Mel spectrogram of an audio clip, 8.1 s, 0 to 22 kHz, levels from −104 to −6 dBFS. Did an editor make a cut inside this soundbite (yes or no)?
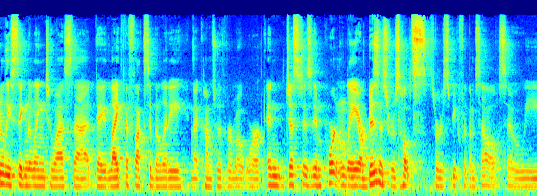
yes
